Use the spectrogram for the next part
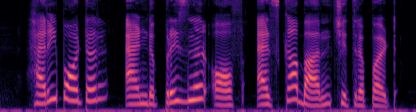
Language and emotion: Marathi, neutral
